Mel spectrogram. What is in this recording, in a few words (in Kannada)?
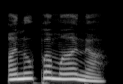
"ಅನುಪಮಾನ", Kannada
